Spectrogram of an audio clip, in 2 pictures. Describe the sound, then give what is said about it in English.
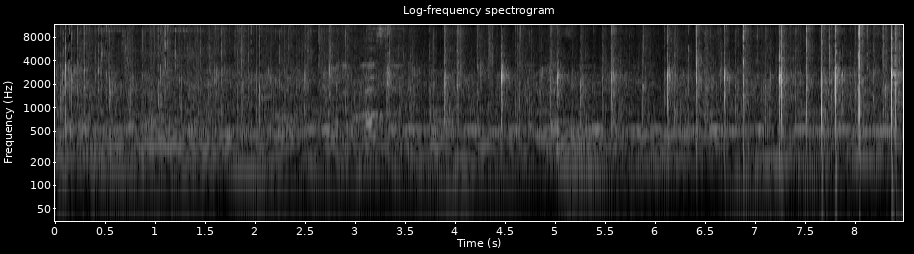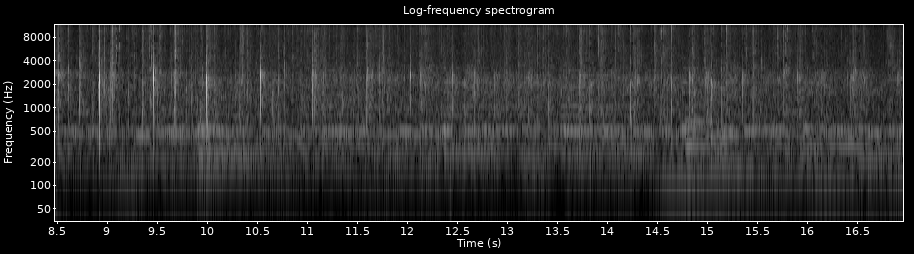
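An audience claps steadily and densely for the whole stretch as a service ends, the sharp, uneven claps swelling louder in the middle before settling back, with a sustained low tone running underneath. “If you love the Lord, keep clapping.”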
